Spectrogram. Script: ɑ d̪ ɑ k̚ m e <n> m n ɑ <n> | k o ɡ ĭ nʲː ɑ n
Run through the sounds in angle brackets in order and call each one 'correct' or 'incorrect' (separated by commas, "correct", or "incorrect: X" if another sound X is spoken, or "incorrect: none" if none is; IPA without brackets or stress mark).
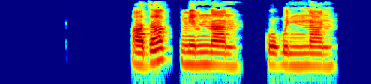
incorrect: none, correct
